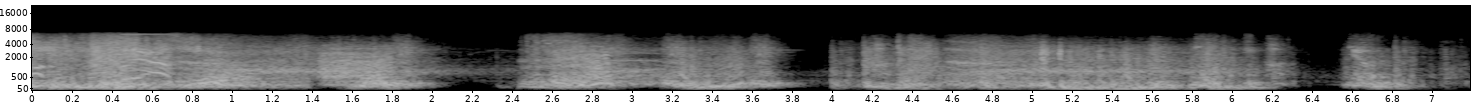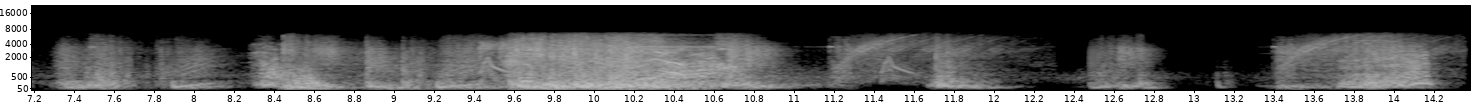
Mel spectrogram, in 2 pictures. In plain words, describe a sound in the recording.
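Fighters trade rapid punches, whooshes and blasts.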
